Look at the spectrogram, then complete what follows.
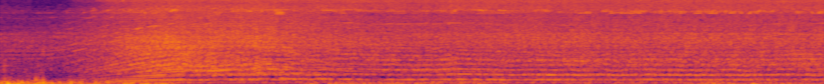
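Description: Quadcopter drone's motors and propellers spinning up for takeoff: the pitch rises over the first two seconds or so, then settles into a steady hum with a faint high whine as it hovers.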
